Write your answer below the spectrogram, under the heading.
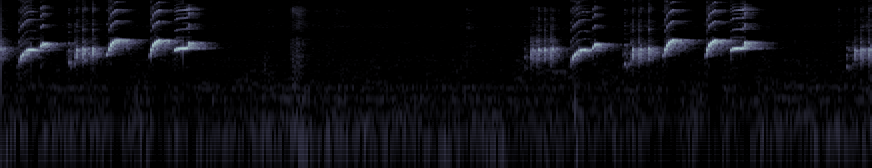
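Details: Golden kutilang (bulbul) singing energetically: bursts of four to five bright, rising whistled notes in quick succession. A burst comes roughly every four seconds, separated by near silence.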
